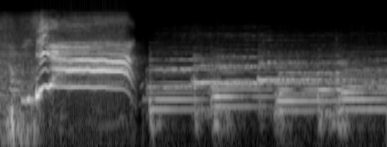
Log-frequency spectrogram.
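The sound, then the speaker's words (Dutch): A person in a living room in front of the television lets out a loud, high-pitched scream of excitement for nearly two seconds on hearing that the Netherlands was the winner, then drops into calmer, excited vocalizing or chatter that continues at a moderate level. “En toen ik klaar was met schreeuwen en gelijk wat rustiger was, dacht ik: hey, dit moet ik vieren.”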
